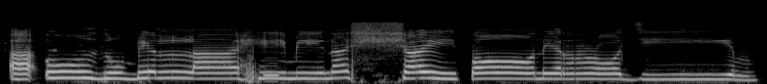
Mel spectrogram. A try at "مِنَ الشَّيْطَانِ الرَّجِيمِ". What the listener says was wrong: Himinas tadi hi-nya agak naik. Himinas hi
